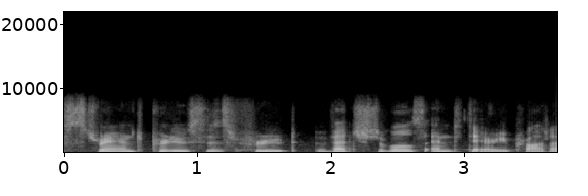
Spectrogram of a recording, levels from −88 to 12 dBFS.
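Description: At about 1.15 s the speech briefly smears into a short wobble, lasting until about 1.22 s, as a short concealed packet loss. Roughly 40 ms of audio arrived too late to decode, so the receiver extrapolated the preceding sound across the gap before blending back into the real signal.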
